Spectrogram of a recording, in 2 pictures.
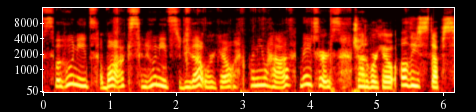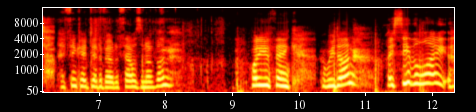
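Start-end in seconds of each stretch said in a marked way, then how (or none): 11.3-12.2 voice breaking mid-line, cracking and pitched up. After climbing about 1,000 steps, asking if they're done, voice cracking. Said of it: "My voice cracked".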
